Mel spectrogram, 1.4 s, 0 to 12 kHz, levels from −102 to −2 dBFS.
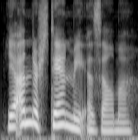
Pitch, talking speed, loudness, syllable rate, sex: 215 Hz, 175 wpm, -19 LUFS, 6.5 syllables/s, female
